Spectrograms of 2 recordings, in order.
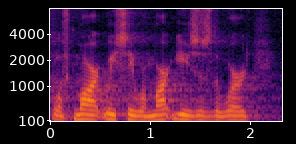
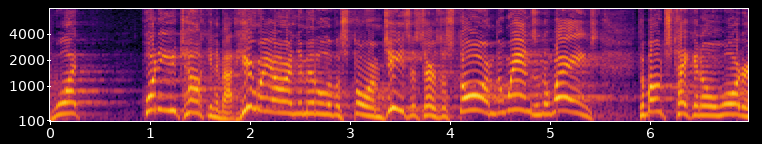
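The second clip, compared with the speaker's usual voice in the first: high, loud outraged protest; acted frantic yelling at Jesus; panicked incredulous shouting; 13 semitones higher, 12 dB louder than usual. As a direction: shout over a raging storm in disbelief. Acted disciples protesting in the storm.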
